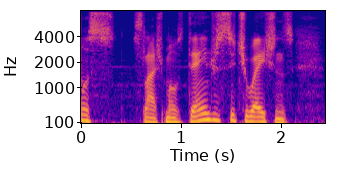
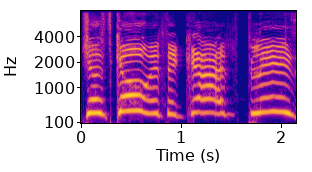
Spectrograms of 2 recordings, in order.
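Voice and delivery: very high, tearful, crying pleading voice. Retelling a woman pleading beside her man as he is arrested: imitating a woman crying. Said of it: "she was sitting down there beside him crying".

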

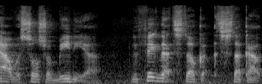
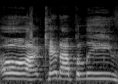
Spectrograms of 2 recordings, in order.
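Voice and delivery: put-on old-time radio announcer voice, much higher and louder; 5 dB louder than usual. Speaker retelling the news reporter's reaction to the Hindenburg crash; old-timey radio announcer voice. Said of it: "he's doing it in that old-timey radio voice".

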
